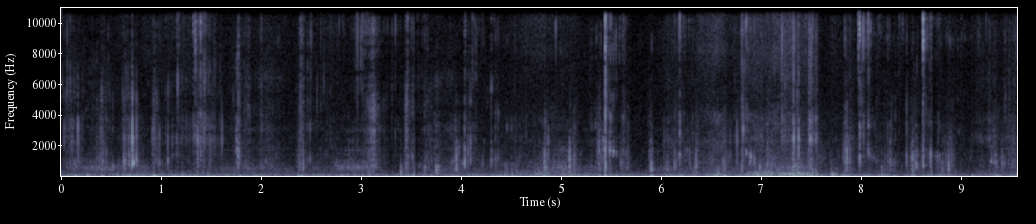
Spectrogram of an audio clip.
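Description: Close-miked eating: a mouthful of chicken biryani, eaten by hand, chewed with irregular wet smacks, clicks and crunches over a steady low hum.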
